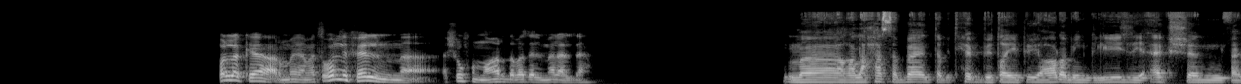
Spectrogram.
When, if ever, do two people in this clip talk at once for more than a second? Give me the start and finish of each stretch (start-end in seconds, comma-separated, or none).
none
